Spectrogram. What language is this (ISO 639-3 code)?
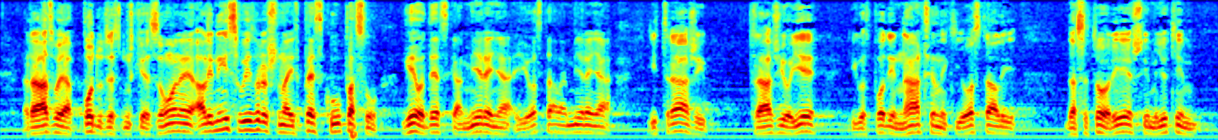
hrv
